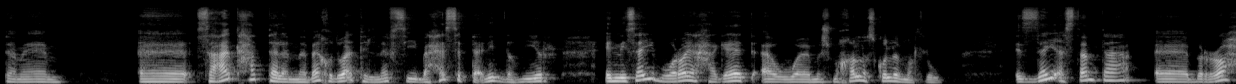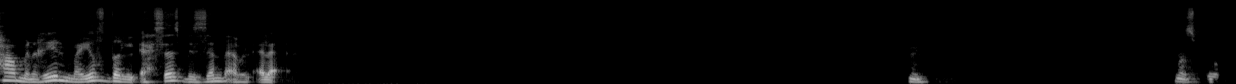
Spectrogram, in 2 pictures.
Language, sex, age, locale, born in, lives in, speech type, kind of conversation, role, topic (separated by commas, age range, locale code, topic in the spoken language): Arabic, male, 20-24, ar-EG, Egypt, Egypt, read, expert-assistant, asker, إزاي أقدر أنظم يومي بحيث أخصص وقت ثابت للاسترخاء وتقليل التوتر وسط ضغط الشغل والحياة؟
